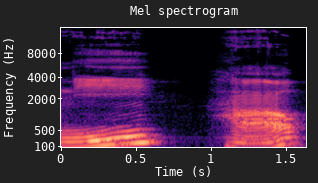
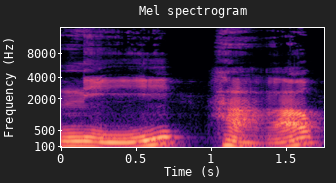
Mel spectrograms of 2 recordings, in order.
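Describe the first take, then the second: First: The first syllable has a rising tone. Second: The first syllable has a low dipping tone. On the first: The speaker calls it right. "আমি বলতেছি নি হাও" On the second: The speaker calls it wrong. "আমি কিন্তু এটা বলতেছি না নি হাও, এরকম বলতেছি না"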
